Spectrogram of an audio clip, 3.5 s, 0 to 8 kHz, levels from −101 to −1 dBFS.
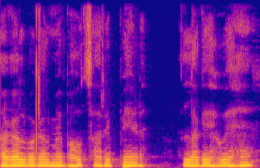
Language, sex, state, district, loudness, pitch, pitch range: Hindi, male, Jharkhand, Ranchi, -15 LUFS, 135 Hz, 135-140 Hz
